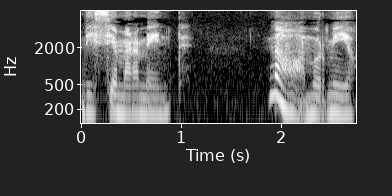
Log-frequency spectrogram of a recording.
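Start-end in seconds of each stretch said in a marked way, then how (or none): 1.9-2.8 with some warmth. Answering the narrator's bitter question, with some warmth. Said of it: "mi rispose con un certo calore".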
